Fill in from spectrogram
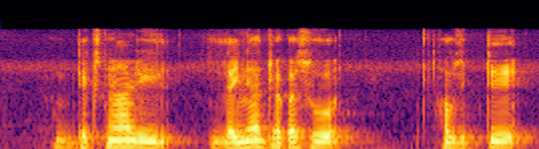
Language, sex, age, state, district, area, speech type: Manipuri, male, 18-30, Manipur, Bishnupur, rural, spontaneous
